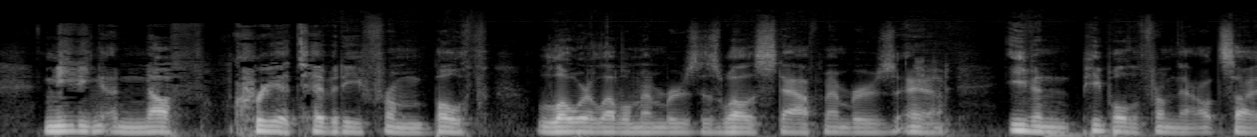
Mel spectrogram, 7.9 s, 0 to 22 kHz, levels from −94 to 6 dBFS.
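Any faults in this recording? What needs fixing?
Adaptive stream starting at a low bitrate, 0 to 2.0 s: treble above 11.8 kHz is missing, consistent with HE-AAC near 16 kbit/s, until quality jumps cleanly before "from both lower level". Prevent it by starting playback on a higher-bitrate rendition, or by buffering briefly until the connection is measured.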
